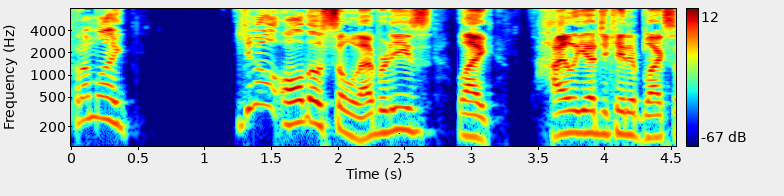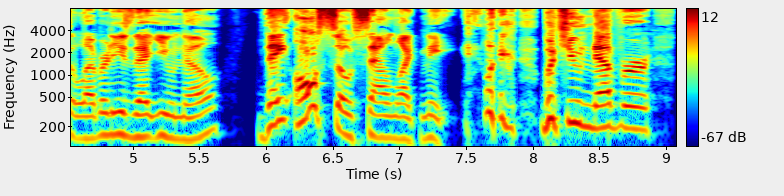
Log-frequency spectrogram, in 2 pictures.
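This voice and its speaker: A man's voice: fairly high pitch, big pitch swings, normal speed, fairly bright tone, no echo. A man from Baltimore talks at length on a podcast, chatty and emphatic, with frequent laughs. His voice sits in a mid range. The sound is dry and close to the mic. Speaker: podcast co-host. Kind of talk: casual chat.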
